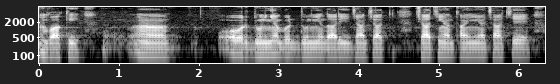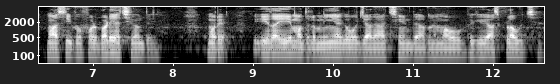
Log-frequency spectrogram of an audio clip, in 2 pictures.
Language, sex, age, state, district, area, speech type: Dogri, male, 18-30, Jammu and Kashmir, Jammu, rural, spontaneous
